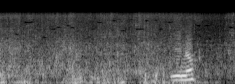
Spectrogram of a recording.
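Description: Steady wind noise on the microphone over small sea waves washing against shore rocks. A short, loud spoken exclamation comes near the end.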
